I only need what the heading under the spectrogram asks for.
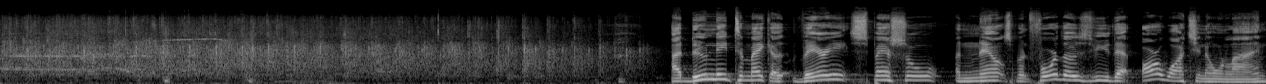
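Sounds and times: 
church congregation applauding: 0.0s - 6.6s
speech: 6.8s - 12.6s.

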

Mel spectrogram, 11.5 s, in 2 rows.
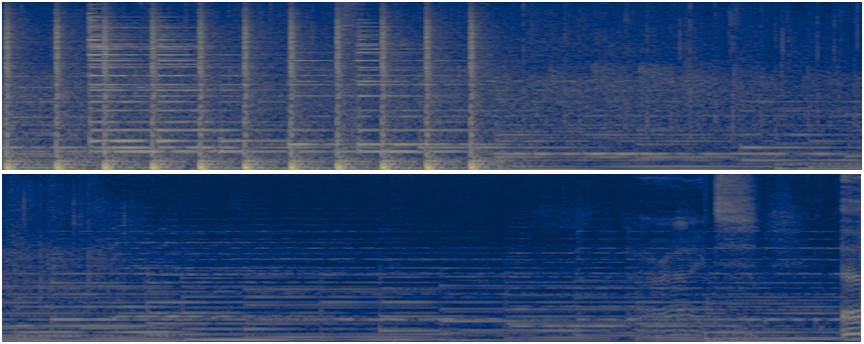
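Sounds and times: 
audience hand clapping: 0.0s - 7.2s
sustained keyboard chords: 0.0s - 11.4s.

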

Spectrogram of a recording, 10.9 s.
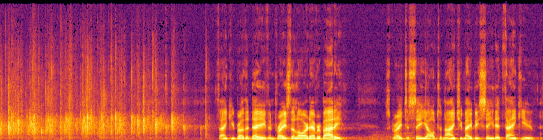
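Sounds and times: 
audience clapping hands: 0.0s - 4.3s
speech: 4.4s - 7.0s, 7.8s - 10.8s.

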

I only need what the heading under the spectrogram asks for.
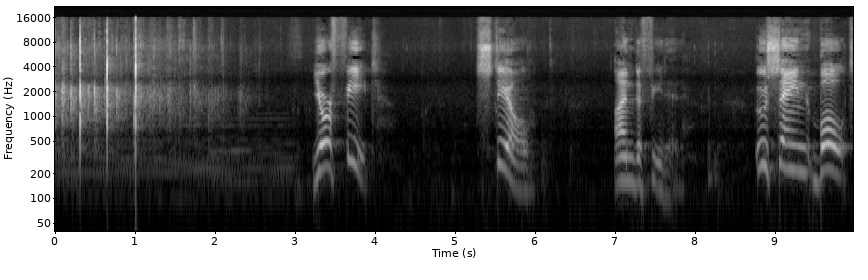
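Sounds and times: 
audience hand claps: 0.0s - 2.5s
speech: 3.2s - 4.1s, 5.4s - 6.1s, 7.0s - 7.9s, 8.8s - 9.9s.

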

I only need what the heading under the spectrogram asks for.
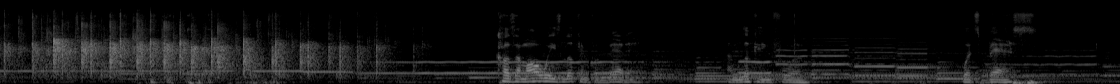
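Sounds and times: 
audience clapping hands: 0.0s - 4.4s
speech: 5.0s - 8.2s, 9.6s - 10.4s.

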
